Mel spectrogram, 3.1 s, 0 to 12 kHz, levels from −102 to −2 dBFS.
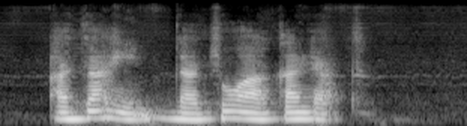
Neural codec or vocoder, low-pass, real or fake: codec, 44.1 kHz, 1.7 kbps, Pupu-Codec; 10.8 kHz; fake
